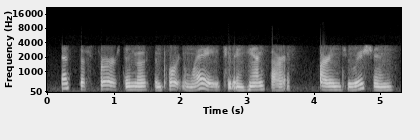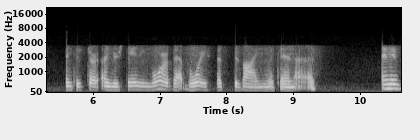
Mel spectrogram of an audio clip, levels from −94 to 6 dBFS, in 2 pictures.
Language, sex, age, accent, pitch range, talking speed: English, female, 40-59, American, 150-170 Hz, 140 wpm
